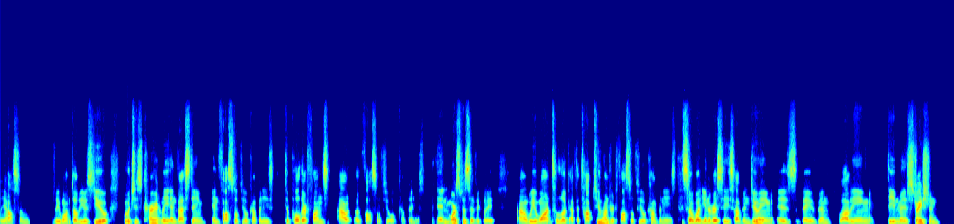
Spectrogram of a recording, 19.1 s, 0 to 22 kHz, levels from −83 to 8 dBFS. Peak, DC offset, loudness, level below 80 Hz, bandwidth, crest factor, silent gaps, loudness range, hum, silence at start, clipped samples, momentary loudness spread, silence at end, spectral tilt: -2 dBFS; under 0.1%; -22 LUFS; -68 dBFS; 12 kHz; 20 dB; none; 3 LU; none; 0 s; under 0.1%; 14 LU; 0.35 s; -4.5 dB/octave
